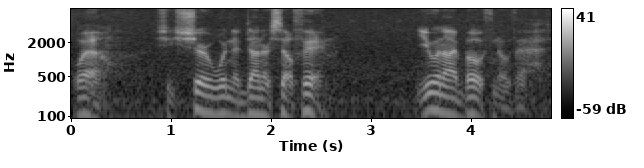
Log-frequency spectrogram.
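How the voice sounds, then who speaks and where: An actor playing an easygoing, plain-spoken middle-aged private detective in an English video game dub. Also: male voice, on the low side, expressive, measured pace, fairly bright tone, a little hiss or hum. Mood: matter-of-fact.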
